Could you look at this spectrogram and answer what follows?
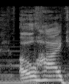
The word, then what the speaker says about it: Ojai: Uh, he's also a pastor in I'm gonna I don't want to butcher the name of this city in, in beautiful California, Ojai, California. Did I get this right? – You got it. You got it exactly.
